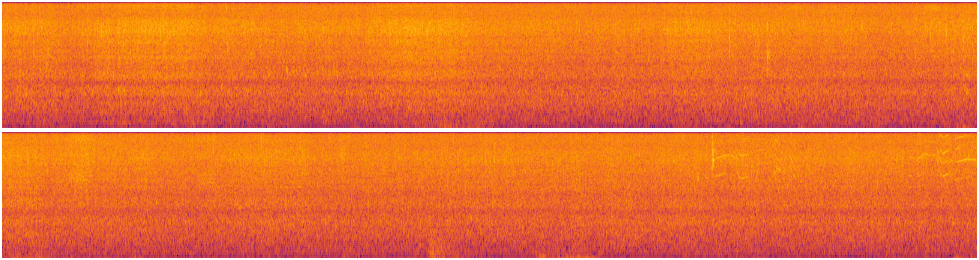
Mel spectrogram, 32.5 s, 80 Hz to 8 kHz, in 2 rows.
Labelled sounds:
28.2	28.5	Pacific white-sided dolphin, 4.6 to 4.9 kHz
31.5	32.5	Pacific white-sided dolphin, 4.2 to 7.5 kHz

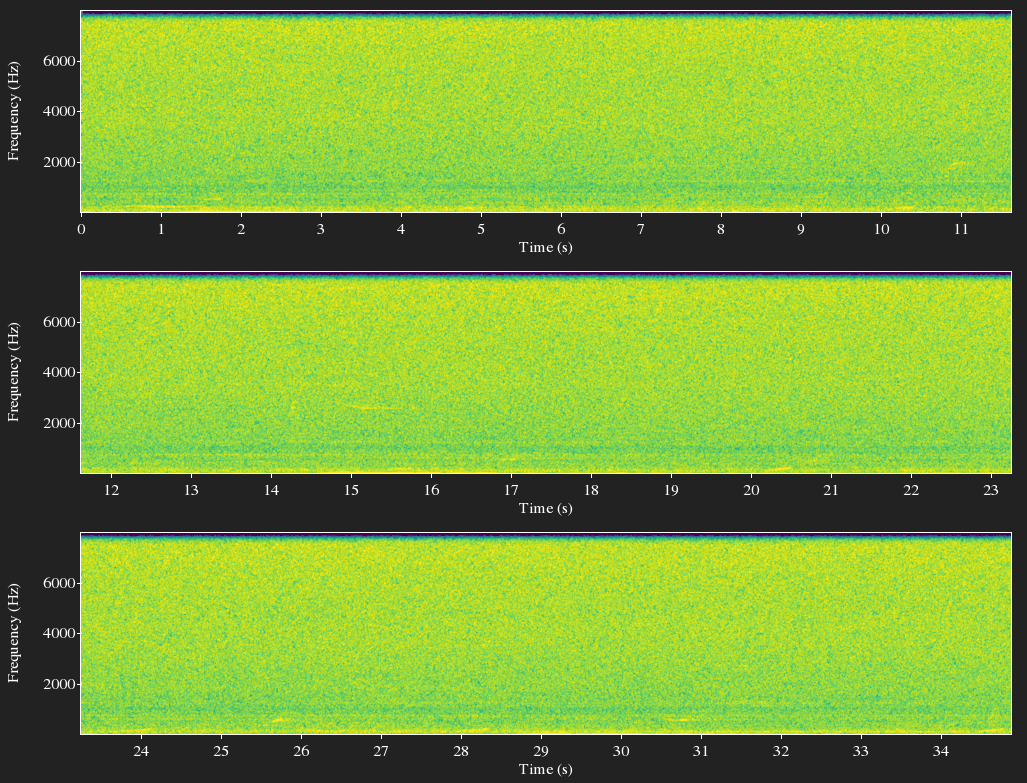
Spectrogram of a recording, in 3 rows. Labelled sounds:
10.8	11.1	humpback whale, 1.7 to 2.1 kHz

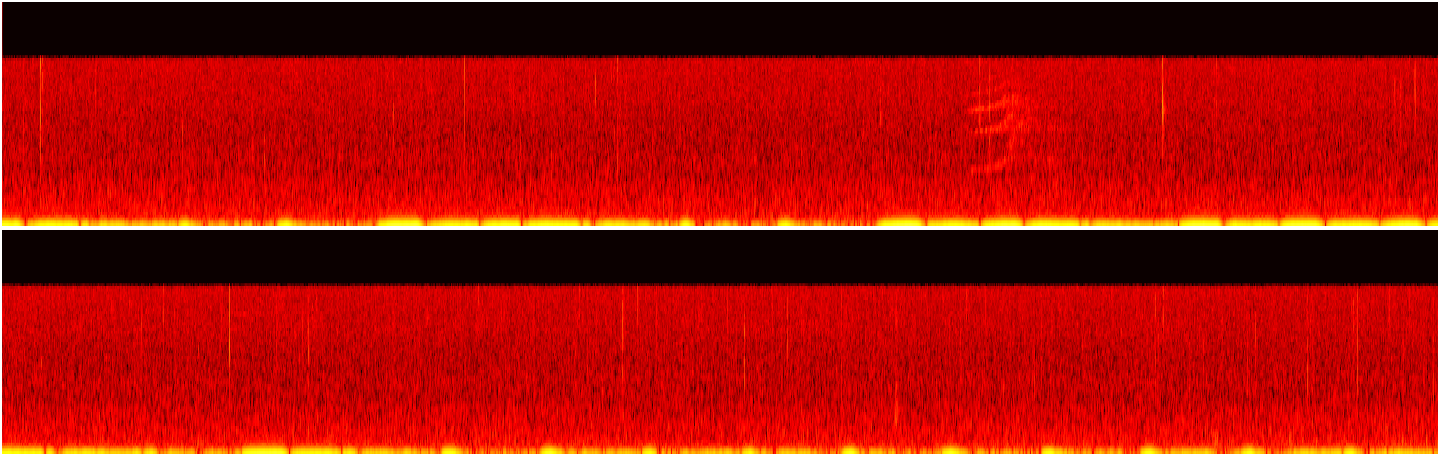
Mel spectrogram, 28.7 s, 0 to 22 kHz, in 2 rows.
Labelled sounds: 9.6	10.5	killer whale, southern resident, J pod, call S12, 0.81 to 6.0 kHz
23.7	28.7	vessel noise, 0 to 8.0 kHz

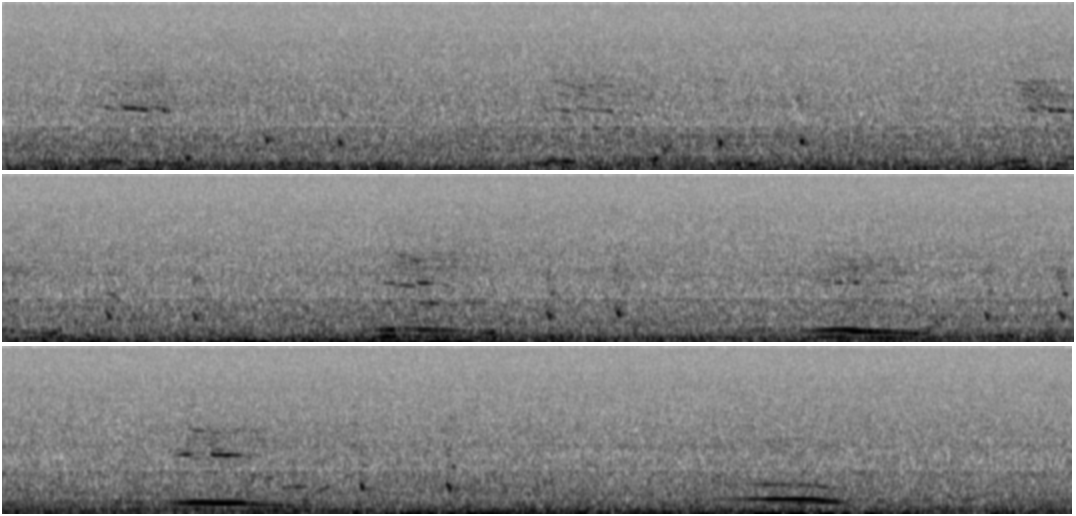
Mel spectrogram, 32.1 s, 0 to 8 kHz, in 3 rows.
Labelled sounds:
1.2	1.5	humpback whale, 1.0 to 1.2 kHz
5.5	5.8	humpback whale, 1.6 to 1.9 kHz
10.1	10.7	humpback whale, 1.0 to 1.9 kHz
23.1	23.8	humpback whale, 0.99 to 1.2 kHz

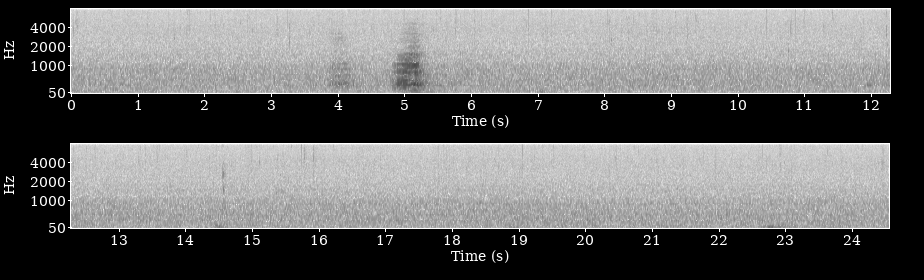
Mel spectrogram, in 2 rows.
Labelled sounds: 4.8	5.1	croaking sound likely from a nearby submerged object, 0.94 to 1.1 kHz

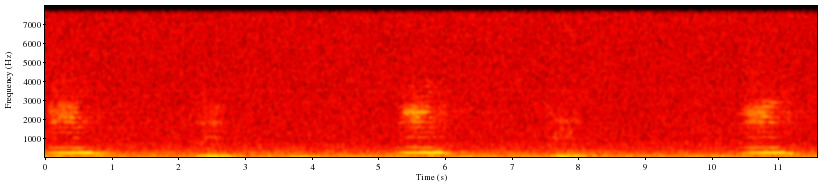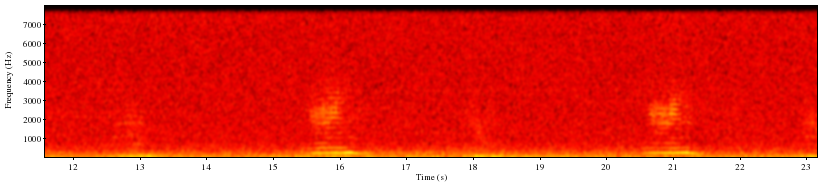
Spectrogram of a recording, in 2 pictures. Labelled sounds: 0.0	0.5	humpback whale, 1.8 to 2.8 kHz
5.3	5.6	humpback whale, 2.6 to 2.8 kHz
6.3	6.8	humpback whale, 1.8 to 2.6 kHz
10.4	11.0	humpback whale, 1.0 to 3.0 kHz
15.5	16.0	humpback whale, 1.0 to 2.7 kHz
20.6	21.1	humpback whale, 1.8 to 2.6 kHz

